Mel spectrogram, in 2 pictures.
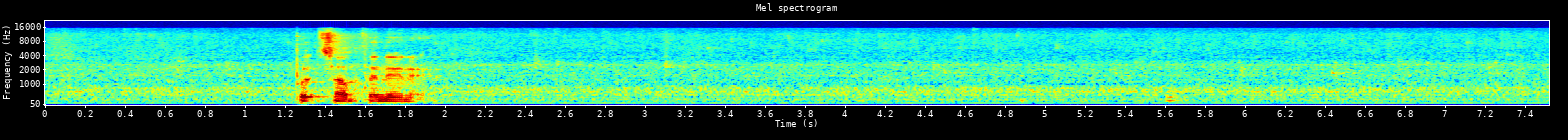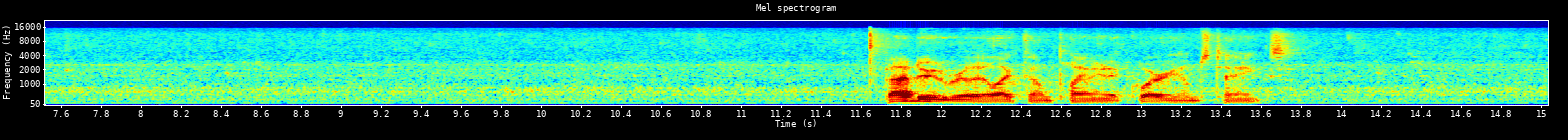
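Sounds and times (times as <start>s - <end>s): low steady hum: 0.0s - 15.0s
water bubbling and trickling: 2.0s - 11.7s, 13.8s - 15.0s.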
